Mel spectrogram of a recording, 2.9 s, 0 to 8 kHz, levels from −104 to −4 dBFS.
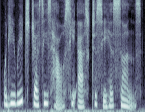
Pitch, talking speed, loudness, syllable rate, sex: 190 Hz, 225 wpm, -18 LUFS, 5.6 syllables/s, female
